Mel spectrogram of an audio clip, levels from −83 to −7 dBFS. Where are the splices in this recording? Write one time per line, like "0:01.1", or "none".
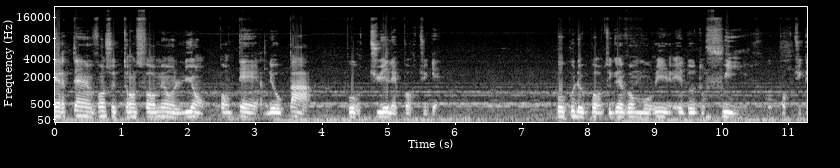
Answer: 0:05.7
0:07.5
